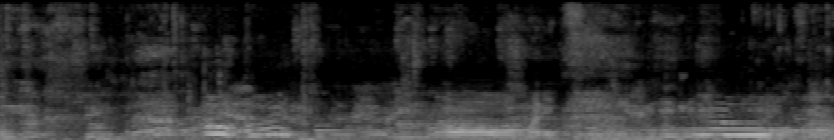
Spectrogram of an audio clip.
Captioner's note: Tana sobbing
